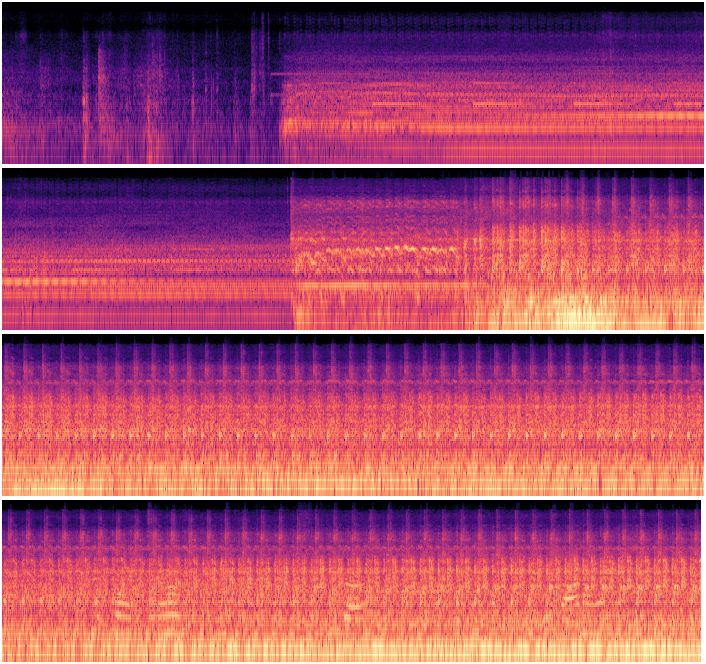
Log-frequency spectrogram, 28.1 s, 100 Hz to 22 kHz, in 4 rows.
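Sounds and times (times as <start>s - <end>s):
diesel engine idling: 2.8s - 28.0s
engine starter cranking: 9.9s - 28.0s.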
